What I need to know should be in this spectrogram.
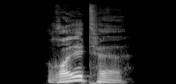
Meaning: inflection of rollen: 1. first/third-person singular preterite 2. first/third-person singular subjunctive II
- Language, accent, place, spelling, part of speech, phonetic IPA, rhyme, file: German, Germany, Berlin, rollte, verb, [ˈʁɔltə], -ɔltə, De-rollte.ogg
